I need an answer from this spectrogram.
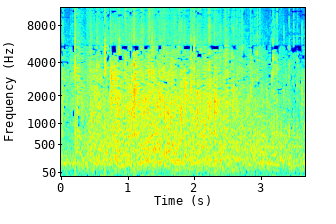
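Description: Applause from an audience welcoming contestants at a crosstalk and comedy sketch competition. Dense, steady clapping fills all of it at an even loudness with no pauses.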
